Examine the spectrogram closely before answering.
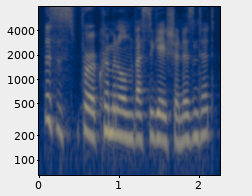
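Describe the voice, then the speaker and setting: A woman's voice: mid-range voice, fairly even intonation, fast talker, lightly acted. An actress playing a young female mage and theology student, scholarly and tart-tongued, with a dry, sardonic manner. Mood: wary. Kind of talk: audio drama acting.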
